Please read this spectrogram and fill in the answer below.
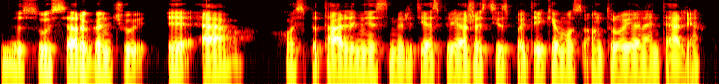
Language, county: Lithuanian, Kaunas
